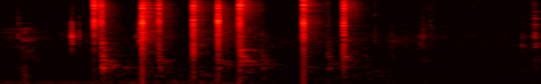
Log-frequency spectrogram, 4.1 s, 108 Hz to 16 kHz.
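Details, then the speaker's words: Ford 8N tractor starter tested with jumper cables from a known-good battery and a cleaned ground bolt: sharp, irregular clicks and clacks in quick bursts with no cranking rhythm; the starter tries to engage but fails to turn the engine. "I can hear her trying to engage, but she's not doing it, so something's going on with our starter."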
